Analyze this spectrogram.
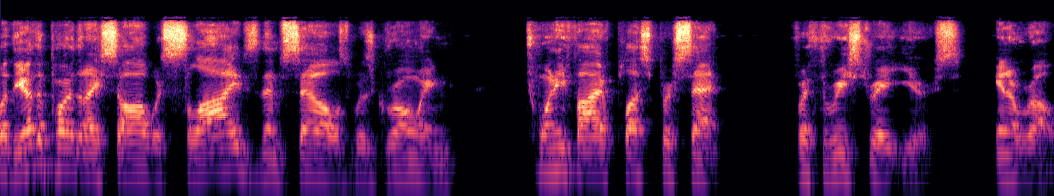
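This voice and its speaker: A man's plain, everyday voice, fairly high in pitch with ordinary pitch variation, at a fairly slow pace against a quiet background. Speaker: entrepreneur and company founder. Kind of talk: interview.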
